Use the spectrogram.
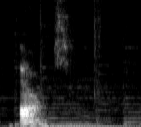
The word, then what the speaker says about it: aren't: nos da como resultado aren't. ¿Ay? ¿Qué ha pasado con la E? ¿Qué hay E? Pues aquí no se pronuncia. Aren't.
